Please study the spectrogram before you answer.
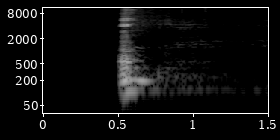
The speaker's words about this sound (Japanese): やめろよ、マジで。やめろよ。その息遣いやめろよ、気持ち悪い。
